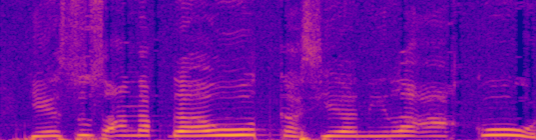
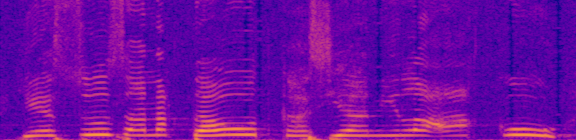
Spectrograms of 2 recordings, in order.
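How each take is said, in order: First: Raised, higher calling out; loud cry. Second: High, sustained calling out; louder, insistent cry. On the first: Blind man calls to Jesus for mercy, crying out loudly. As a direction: call out for mercy, a moderate shout. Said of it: "Dia teriak dengan keras". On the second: Blind man keeps calling Jesus, insistent high cry. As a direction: call out higher, refusing to give up. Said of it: "Dia teriak makin kenceng". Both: Acted.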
